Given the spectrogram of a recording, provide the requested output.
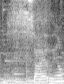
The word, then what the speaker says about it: psyllium: going to make our sileum i don't know plus um gel i figured out how to say this and it's psyllium husk so now i'm going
